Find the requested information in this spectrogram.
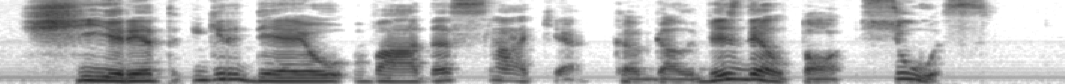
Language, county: Lithuanian, Vilnius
